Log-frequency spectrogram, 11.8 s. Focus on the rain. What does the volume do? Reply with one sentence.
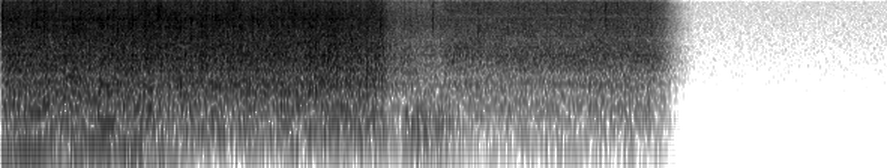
The loudness of the rain goes down.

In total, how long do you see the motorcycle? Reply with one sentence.
You can hear the motorcycle for 2 seconds altogether.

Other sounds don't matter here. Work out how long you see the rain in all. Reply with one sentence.
You can hear the rain for 9 seconds altogether.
